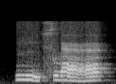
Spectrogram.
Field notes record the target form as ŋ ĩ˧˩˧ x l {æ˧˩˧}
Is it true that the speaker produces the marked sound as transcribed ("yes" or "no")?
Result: yes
